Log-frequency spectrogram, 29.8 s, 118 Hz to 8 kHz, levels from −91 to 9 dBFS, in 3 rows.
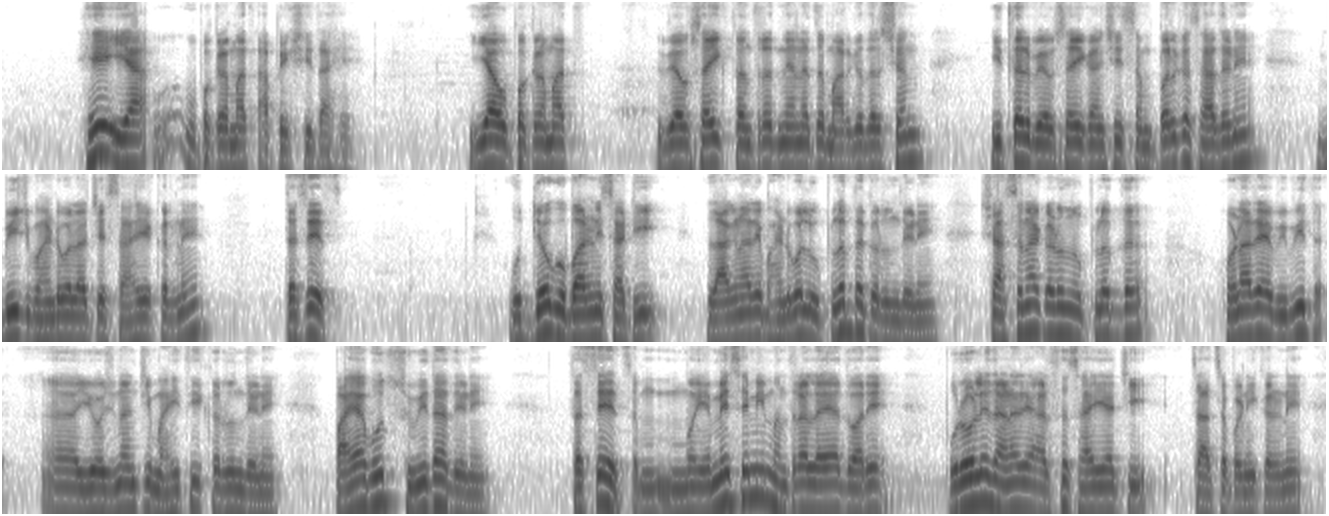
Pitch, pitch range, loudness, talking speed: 120 Hz, 115-135 Hz, -25 LUFS, 95 wpm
